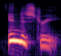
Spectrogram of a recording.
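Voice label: "industry", English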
